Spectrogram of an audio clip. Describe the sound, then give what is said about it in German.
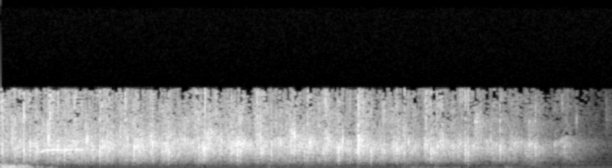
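Sustained audience applause from a crowd, steady clapping for several seconds before tapering off at the end. “Und ja, gebt mal einen Beifall.”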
